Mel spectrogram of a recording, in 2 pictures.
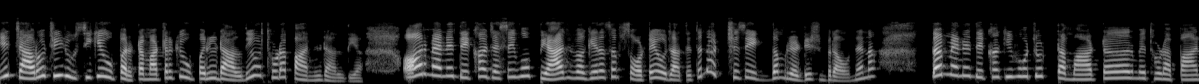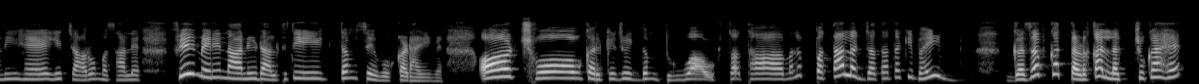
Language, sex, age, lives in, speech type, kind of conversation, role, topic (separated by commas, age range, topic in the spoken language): Hindi, female, 35-39, India, conversation, podcast, guest, Nani ya dadi ke haath ke khaane ke swaad se judi aapki koi yaad kya hai?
